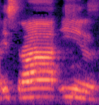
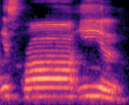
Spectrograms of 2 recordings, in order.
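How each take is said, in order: First: The r sound is light and thin. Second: The r sound is heavy and thick. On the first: The speaker calls it wrong. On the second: The speaker calls it right.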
